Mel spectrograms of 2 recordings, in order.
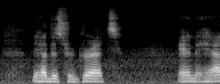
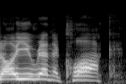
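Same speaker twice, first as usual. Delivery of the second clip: much higher, mock-yelled accusation; imitated yelling coach; 9 semitones higher, 4 dB louder than usual. Rival coach accusing the winner of cheating, mock yell. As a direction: throw it out like a riled-up coach. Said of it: "The coach starts yelling at me".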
